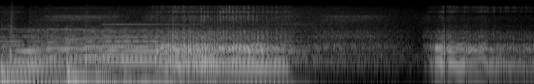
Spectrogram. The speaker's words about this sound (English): The funny thing is that you snore too, but I don't mind.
